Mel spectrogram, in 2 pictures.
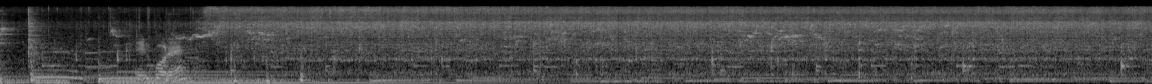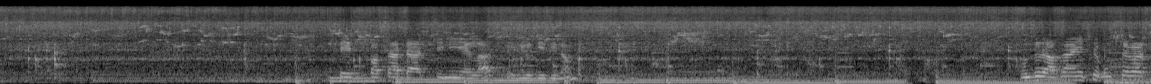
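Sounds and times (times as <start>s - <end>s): onions sizzling in hot oil: 0.0s - 23.0s.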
